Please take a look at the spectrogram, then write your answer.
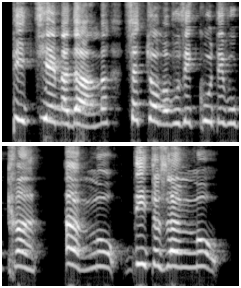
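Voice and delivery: high, pleading cry; supplication désespérée. A narrator's reading. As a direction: beg desperately for pity. Fille supplie la bohémienne. (supplication aiguë, affolée)

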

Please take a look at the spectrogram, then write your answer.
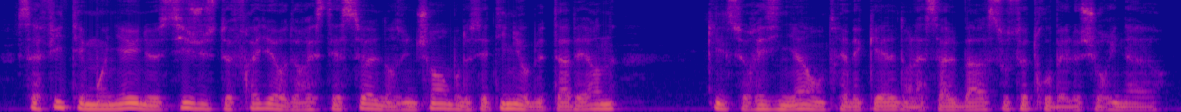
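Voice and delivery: plain reading voice

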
